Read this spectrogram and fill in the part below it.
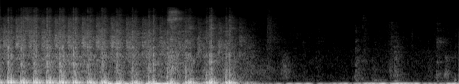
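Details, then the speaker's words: VW GTI engine due for R32 3.2 swap, also misfiring; rough loud running with heavy uneven low thumping for two seconds before settling; knocking badly, cause unknown, owners suspect a stuck lifter or valve and possibly a bearing. "you might think to yourself that sounds awesome it sounds like a major camp but no it's also knocking horribly bad and we don't know why"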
